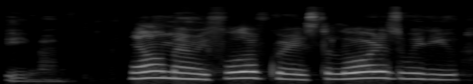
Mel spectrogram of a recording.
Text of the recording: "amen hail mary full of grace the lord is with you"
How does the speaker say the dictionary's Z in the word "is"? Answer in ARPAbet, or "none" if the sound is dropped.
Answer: Z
